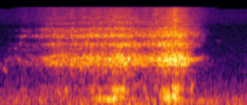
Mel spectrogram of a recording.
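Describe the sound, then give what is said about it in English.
A single slow, airy inhale through the right nostril during alternating nostril breathing, building gradually over about two seconds with a soft hissing rush before fading out, quiet with no talking. “Breathing in through the right nostril.”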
